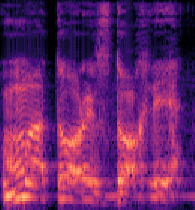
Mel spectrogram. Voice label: voice message lost propulsion, russian

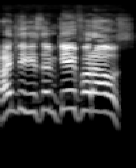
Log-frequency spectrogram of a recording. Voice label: voice ger infantry

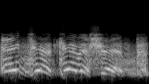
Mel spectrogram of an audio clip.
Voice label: player killed enemy, mood high, speech hun

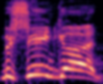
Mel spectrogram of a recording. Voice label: US threat mg, battlechatter, english

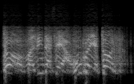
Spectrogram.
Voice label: searchlite, mood high, speech; War Thunder

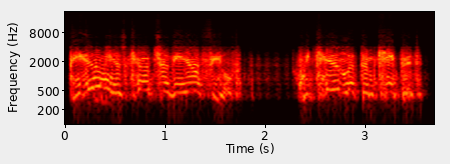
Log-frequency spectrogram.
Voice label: pilot capture ground enemy, english; War Thunder

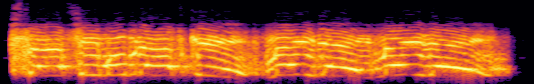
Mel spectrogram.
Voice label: damaged engine, speech cze, mood high; War Thunder

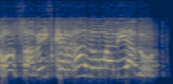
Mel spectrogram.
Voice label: player killed ally, mood high, speech

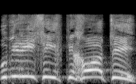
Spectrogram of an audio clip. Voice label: order attack infantry, battlechatter, ru; localized english

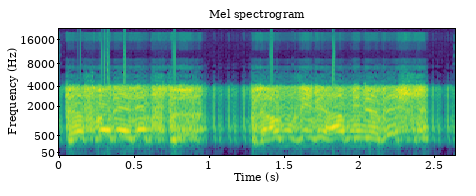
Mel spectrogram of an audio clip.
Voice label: dialog, dialogs german; War Thunder; midway

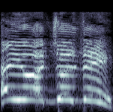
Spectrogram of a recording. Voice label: rank private, localized english battlechatter

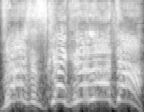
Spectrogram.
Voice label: inform incoming grenade, battlechatter, ru

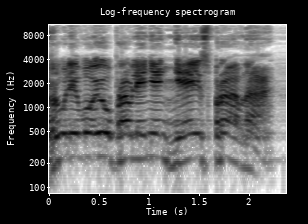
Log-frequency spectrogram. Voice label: voice message rudder damaged, crew ships russian

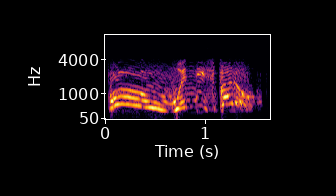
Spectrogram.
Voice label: player killed enemy, mood low, speech

